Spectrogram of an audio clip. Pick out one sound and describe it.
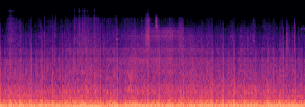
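A truck passes close by.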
